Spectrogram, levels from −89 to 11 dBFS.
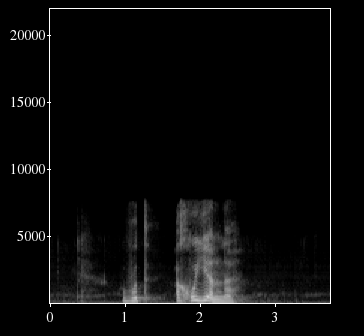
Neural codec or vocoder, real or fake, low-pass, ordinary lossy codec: codec, 16 kHz, 4 kbps, X-Codec, HuBERT features, trained on LibriSpeech; fake; none; none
